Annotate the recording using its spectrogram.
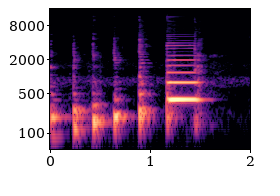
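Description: Acoustic guitar with a G major chord fretted, its strings picked one at a time: about five short notes in quick succession, then a louder, clear top note that is cut short after a moment. Each string is being checked to ring cleanly, with no dead string.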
